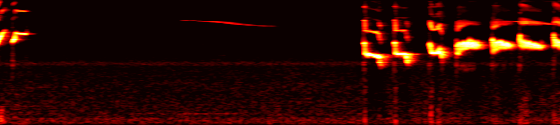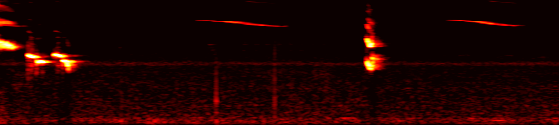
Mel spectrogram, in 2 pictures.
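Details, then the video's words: Thrush singing in a master recording meant to tutor caged birds and prompt them to sing: a quick run of about ten high, falling whistled notes, then isolated thin notes and silence, with a steady faint hum behind. "Anis gacor teler isian komplit materi masteran burung anis pancingan bunyi"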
